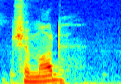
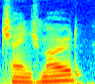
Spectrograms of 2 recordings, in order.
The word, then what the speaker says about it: chmod: and is spelled chmod it is quite often pronounced as chamod however you can simply call it change mode as it is more intuitive to do so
